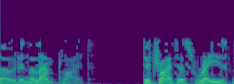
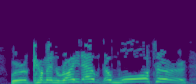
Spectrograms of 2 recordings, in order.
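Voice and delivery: high-pitched tearful wail, acted; weeping; 10 semitones higher than usual. A narrator's reading. Captain despairing as ship leaps, high weeping wail. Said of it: "wept Jenkins".

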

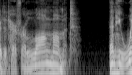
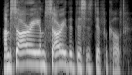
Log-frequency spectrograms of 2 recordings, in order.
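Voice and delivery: much higher-pitched, apologetic medium; sighing apology; 10 semitones higher than usual. A narrator's reading. Medium apologizes to grieving Murphy, high apologetic voice. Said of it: "He blew out a long breath and said".

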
